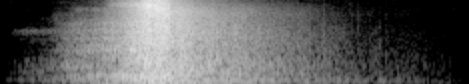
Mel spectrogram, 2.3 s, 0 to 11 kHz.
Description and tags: simple whoosh 002
transition, Whoosh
